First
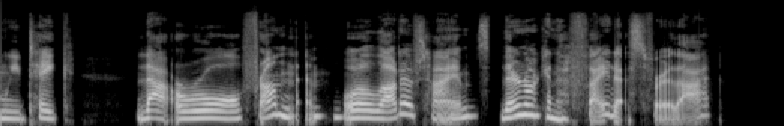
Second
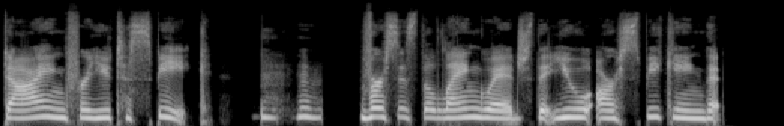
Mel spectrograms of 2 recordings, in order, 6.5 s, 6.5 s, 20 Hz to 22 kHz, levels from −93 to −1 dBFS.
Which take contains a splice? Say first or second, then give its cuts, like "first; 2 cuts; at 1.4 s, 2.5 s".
first; 2 cuts; at 2.7 s, 4.0 s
